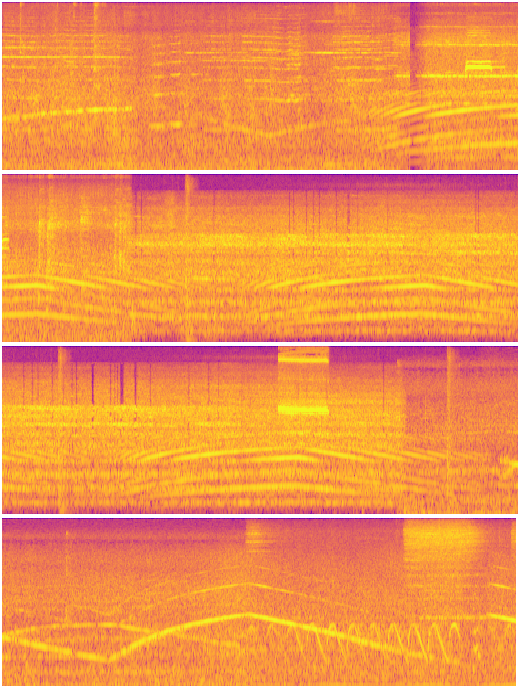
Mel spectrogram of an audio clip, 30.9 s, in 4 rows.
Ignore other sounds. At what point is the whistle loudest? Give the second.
7 s.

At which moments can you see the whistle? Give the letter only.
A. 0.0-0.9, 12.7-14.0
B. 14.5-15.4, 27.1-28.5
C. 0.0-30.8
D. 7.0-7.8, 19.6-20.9
D.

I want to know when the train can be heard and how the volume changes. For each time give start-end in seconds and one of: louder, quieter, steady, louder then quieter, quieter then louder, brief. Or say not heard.
0.0-30.8 steady.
